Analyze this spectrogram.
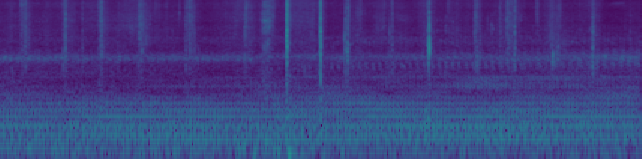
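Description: An engine running steadily, with a sharp click about twice a second; the clicks are loudest about four seconds in and again near six.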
